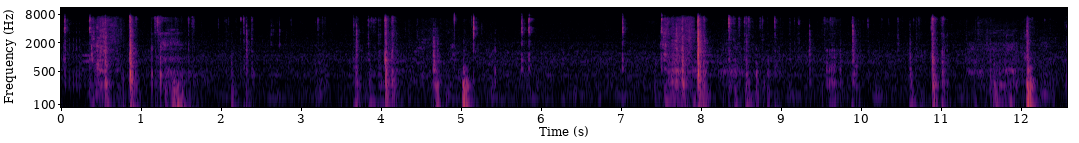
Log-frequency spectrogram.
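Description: Quiet, irregular typing on a computer keyboard, with scattered bursts of keystrokes separated by short pauses and a few louder clusters of clicks, heard alone without any voice.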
